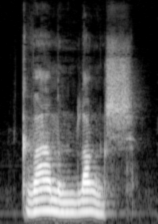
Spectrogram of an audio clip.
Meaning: inflection of langskomen: 1. plural past indicative 2. plural past subjunctive
- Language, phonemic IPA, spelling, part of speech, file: Dutch, /ˈkwamə(n) ˈlɑŋs/, kwamen langs, verb, Nl-kwamen langs.ogg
